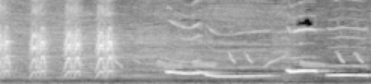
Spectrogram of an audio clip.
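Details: Black-throated laughingthrush shifting its voice as it sings: three harsh buzzy bursts open, followed by smooth clear whistles sliding down and a brief higher note before a lower sustained whistle.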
